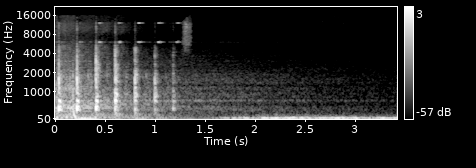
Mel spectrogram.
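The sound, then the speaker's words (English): A quick run of about seven firm knocks on a house's front door, evenly spaced, then silence apart from a low outdoor rumble of wind or traffic. “I mean, surely if there's any answers his door, he can't be that much of a recluse. Maybe he's just not in.”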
